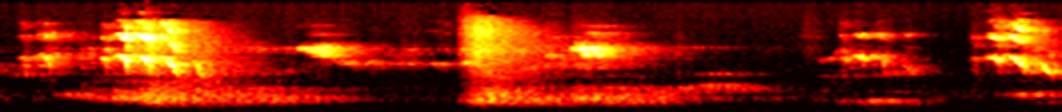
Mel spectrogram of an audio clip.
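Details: Cockatiels in a recording meant to stimulate breeding and production: bright, harmonic chirps and warbling squawks in bursts, separated by short pauses, over a low rumbling murmur.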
